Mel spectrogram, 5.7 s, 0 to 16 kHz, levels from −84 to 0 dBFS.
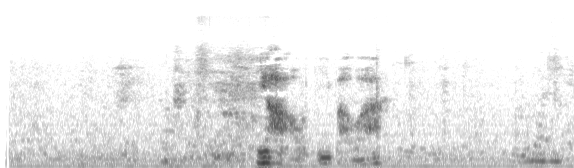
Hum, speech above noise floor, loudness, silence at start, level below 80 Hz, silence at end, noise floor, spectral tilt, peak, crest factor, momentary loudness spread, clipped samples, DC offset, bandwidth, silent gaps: none; 25 dB; -34 LUFS; 0.1 s; -56 dBFS; 0 s; -56 dBFS; -6.5 dB/octave; -12 dBFS; 26 dB; 27 LU; under 0.1%; under 0.1%; 11.5 kHz; none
